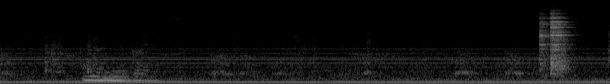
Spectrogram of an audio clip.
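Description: Metal baking trays clattering as one is set down on another near the end, a single sharp, ringing clank, over a steady low hum.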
